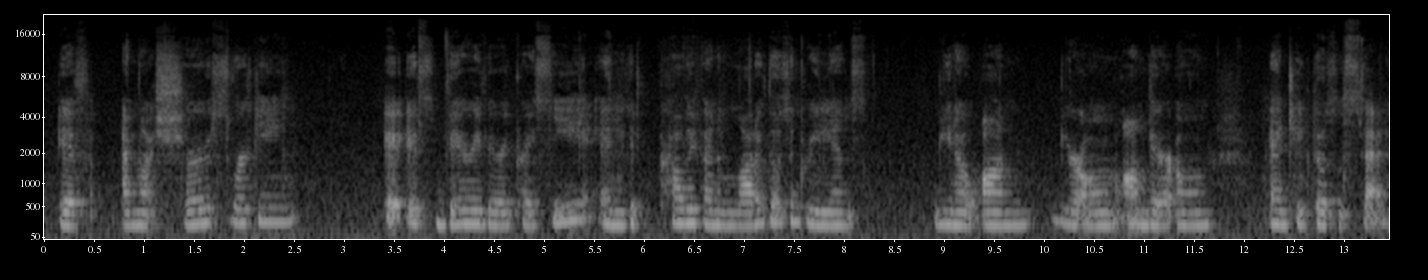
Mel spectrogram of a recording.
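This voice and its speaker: This woman's medium-pitched voice comes through with noticeable background noise behind it. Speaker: beauty and wellness vlogger. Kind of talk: product review. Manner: casual with fillers.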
